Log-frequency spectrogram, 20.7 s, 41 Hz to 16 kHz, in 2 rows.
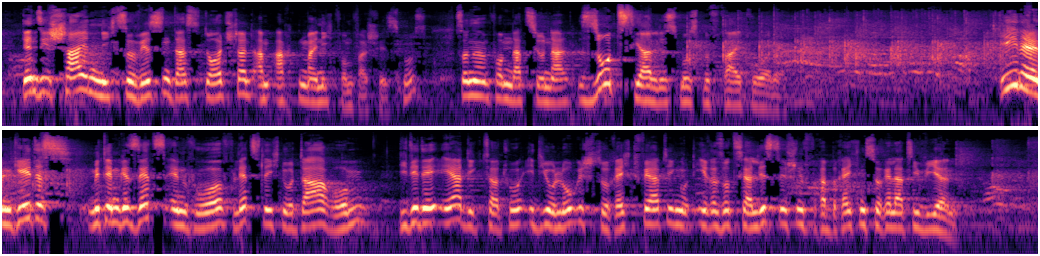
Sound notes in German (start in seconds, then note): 6.8 Beifall AfD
